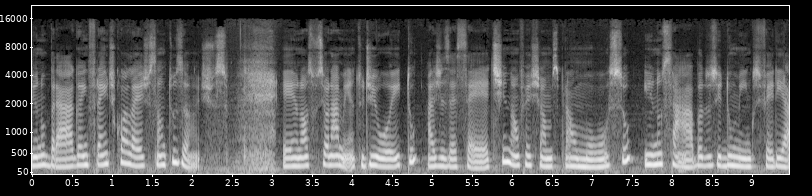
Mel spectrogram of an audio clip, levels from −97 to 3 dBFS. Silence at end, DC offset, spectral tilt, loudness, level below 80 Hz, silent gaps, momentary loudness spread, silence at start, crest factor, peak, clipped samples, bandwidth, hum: 0 s; under 0.1%; -6.5 dB/octave; -12 LUFS; -42 dBFS; none; 7 LU; 0 s; 10 dB; 0 dBFS; under 0.1%; 15 kHz; none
